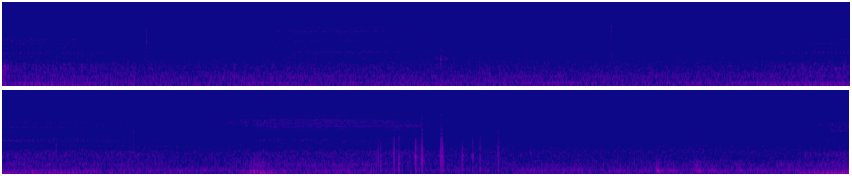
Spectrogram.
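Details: Sleeping dog, called the world's loudest snorer, giving soft, low snuffling breaths with a few snorts over room noise: snoring.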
